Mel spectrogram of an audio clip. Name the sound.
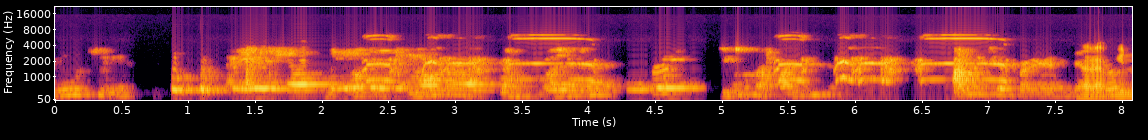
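rooster crowing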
